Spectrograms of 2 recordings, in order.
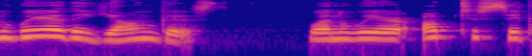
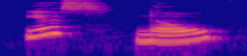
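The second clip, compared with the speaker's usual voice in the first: ordinary talk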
